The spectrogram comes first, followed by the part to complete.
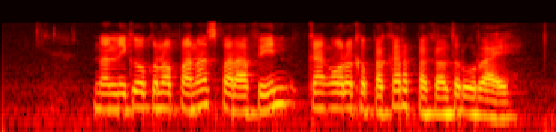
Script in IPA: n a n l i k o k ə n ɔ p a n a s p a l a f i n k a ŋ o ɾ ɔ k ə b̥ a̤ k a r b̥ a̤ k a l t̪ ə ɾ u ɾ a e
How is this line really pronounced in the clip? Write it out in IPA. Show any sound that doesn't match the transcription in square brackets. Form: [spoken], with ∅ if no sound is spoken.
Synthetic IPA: n a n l i k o k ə n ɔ p a n a s p a [ɾ] a f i n k a ŋ o ɾ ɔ k ə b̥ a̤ k a r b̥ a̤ k a l t̪ ə ɾ u ɾ a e

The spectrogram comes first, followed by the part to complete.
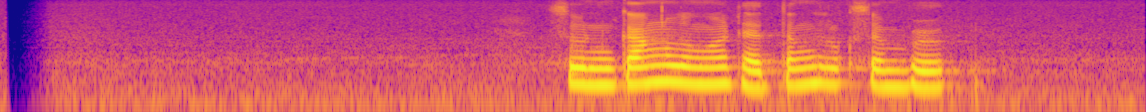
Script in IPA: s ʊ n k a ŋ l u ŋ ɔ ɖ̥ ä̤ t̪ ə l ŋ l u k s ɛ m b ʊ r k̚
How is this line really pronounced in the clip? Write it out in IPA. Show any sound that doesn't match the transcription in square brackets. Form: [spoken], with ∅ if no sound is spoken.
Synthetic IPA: s [u] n k a ŋ l u ŋ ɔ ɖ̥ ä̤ t̪ ə [∅] ŋ l u k s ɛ m b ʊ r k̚

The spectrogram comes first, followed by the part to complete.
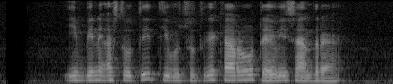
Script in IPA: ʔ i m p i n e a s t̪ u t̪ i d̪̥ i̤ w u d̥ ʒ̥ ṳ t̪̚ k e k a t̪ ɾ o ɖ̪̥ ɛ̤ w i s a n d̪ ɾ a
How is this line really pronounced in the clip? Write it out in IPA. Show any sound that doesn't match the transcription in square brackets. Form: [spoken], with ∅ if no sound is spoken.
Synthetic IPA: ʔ i m p i n e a s t̪ u t̪ i d̪̥ i̤ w u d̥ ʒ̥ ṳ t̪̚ k e k a [∅] ɾ o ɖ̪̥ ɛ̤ w i s a n d̪ ɾ a

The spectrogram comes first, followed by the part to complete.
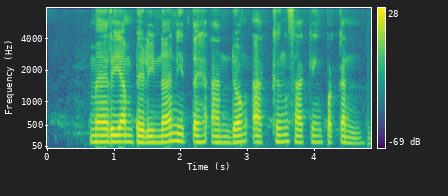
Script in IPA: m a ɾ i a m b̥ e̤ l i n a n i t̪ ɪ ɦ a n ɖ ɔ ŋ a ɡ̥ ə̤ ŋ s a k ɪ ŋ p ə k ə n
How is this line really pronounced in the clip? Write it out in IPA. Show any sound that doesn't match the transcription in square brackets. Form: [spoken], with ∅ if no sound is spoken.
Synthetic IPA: m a ɾ i a m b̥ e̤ l i n a n i t̪ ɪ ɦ a n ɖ ɔ ŋ a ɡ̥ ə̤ ŋ s a k ɪ ŋ p ə k ə n

